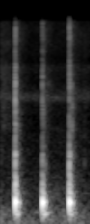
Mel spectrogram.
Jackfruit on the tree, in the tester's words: Cái này nó còn bong bong bong á là nó chưa già lắm khoảng một tầng lãi nữa mình gõ bịch bịch bịch Á có nghĩa là nó chín nha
